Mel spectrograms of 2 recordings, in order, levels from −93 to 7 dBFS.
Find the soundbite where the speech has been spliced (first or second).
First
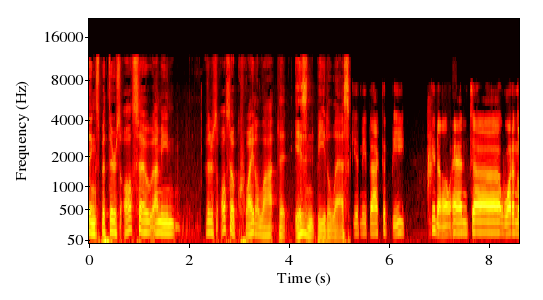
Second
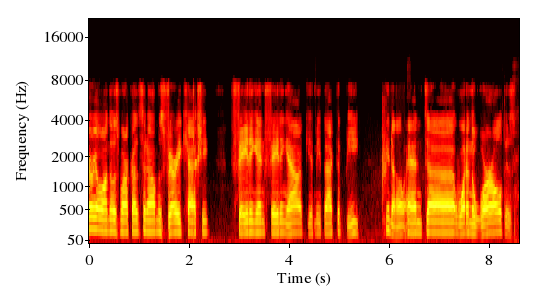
first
